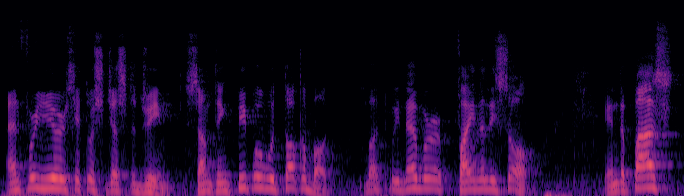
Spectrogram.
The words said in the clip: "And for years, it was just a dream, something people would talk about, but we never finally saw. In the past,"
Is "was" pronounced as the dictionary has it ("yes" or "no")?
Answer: no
